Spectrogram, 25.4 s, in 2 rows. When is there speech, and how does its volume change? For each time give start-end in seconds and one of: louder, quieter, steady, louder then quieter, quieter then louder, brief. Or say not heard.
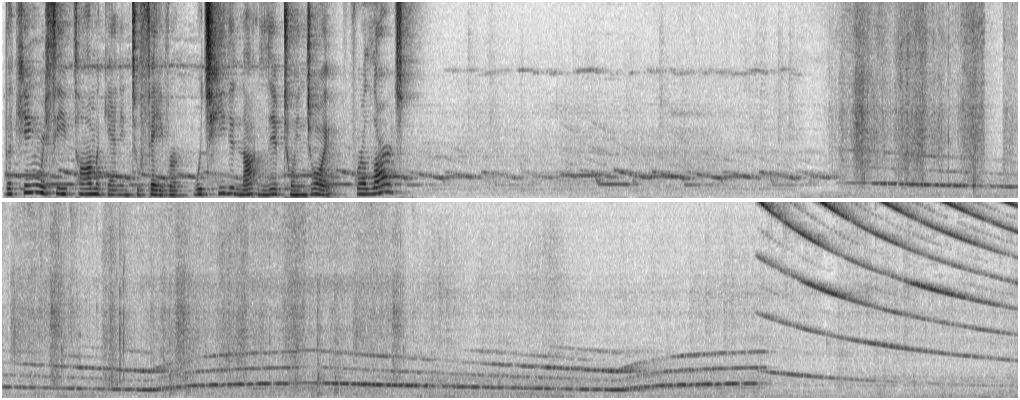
0.0-5.2 steady.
